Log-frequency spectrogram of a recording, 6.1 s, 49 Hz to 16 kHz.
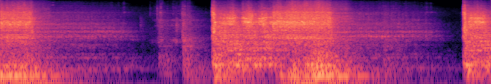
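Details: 1967 Ford Fairlane, not run in 7 years: engine catches and revs briefly, dies, then retries in bursts with gaps. Won't stay running; owner unsure whether it is fuel, carburetor needs a rebuild, and he plans to check the valves.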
